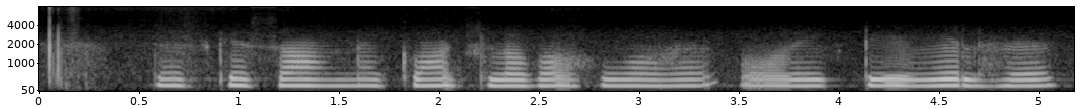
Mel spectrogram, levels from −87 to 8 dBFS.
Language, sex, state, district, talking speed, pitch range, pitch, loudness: Hindi, female, Chhattisgarh, Korba, 115 wpm, 210-220 Hz, 215 Hz, -22 LUFS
